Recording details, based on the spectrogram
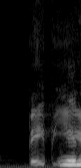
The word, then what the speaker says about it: Babierge: So it's like baby plus concierge. Uh-huh. So it's BABIERGE. Uh-huh. And baby-ierge.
